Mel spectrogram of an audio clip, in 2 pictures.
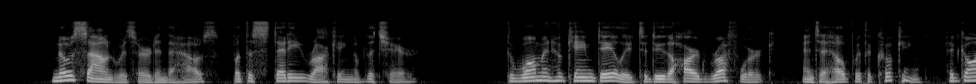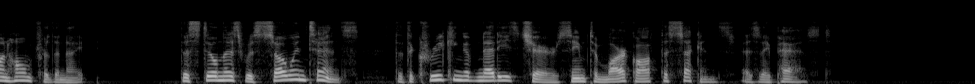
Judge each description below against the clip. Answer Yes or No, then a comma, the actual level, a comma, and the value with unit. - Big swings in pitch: Yes, wide, 6.8 semitones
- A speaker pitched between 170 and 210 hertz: No, low, 130 Hz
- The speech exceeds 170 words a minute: Yes, average, 185 wpm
